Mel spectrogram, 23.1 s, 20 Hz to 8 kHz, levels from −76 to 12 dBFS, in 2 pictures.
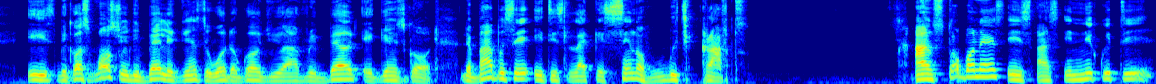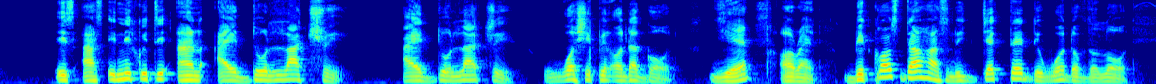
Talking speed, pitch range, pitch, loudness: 130 wpm, 105-140 Hz, 120 Hz, -24 LUFS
